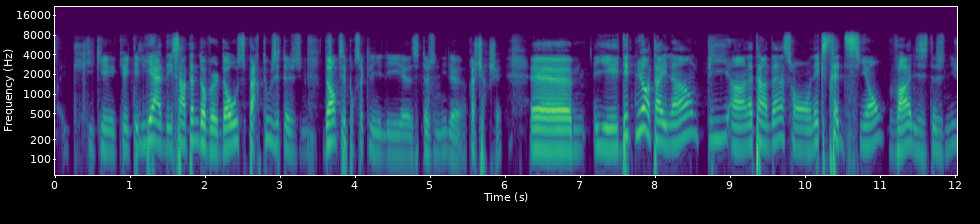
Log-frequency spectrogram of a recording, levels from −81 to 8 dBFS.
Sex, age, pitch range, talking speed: male, 30-49, 135-180 Hz, 180 wpm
